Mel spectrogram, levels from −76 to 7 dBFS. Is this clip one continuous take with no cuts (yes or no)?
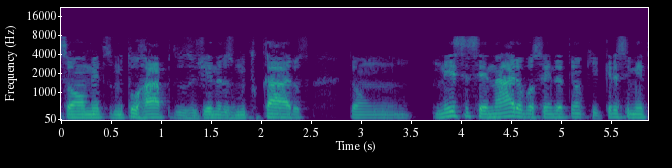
yes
